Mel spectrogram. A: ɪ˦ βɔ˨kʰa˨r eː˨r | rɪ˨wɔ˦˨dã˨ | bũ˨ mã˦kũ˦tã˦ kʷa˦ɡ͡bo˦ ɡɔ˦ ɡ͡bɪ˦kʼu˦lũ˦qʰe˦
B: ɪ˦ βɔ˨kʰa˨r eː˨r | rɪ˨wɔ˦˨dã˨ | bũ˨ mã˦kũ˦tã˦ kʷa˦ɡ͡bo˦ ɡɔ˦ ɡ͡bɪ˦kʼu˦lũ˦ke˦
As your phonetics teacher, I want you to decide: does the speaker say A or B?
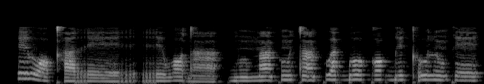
B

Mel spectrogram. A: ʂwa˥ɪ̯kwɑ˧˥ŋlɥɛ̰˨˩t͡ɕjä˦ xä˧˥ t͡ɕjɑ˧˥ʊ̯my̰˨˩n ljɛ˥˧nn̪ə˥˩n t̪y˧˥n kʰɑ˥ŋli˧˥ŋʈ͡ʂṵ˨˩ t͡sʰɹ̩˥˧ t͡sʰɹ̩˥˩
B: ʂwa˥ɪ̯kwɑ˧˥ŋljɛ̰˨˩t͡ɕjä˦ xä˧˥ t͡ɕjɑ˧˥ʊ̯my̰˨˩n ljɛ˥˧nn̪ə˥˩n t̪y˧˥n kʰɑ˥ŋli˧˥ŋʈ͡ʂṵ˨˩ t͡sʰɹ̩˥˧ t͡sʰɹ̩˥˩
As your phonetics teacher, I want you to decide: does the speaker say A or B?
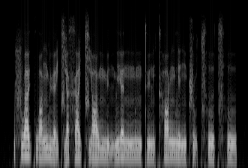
A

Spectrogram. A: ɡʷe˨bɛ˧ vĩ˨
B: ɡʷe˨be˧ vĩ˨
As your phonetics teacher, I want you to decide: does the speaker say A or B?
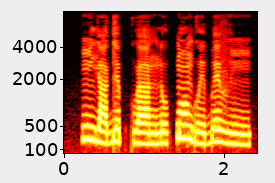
A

